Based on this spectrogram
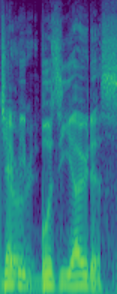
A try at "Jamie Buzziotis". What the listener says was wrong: Yeah, turn the accent down. You're not Greek.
